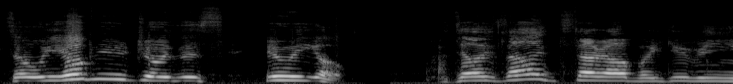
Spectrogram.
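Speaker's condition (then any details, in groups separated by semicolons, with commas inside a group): Cerebral palsy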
